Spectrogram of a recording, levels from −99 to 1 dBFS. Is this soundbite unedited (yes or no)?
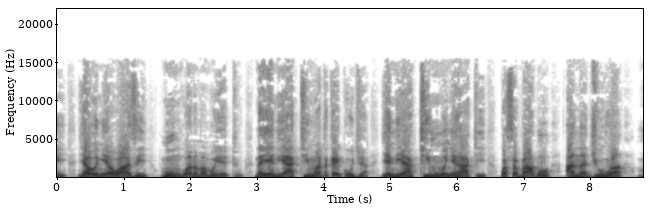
yes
